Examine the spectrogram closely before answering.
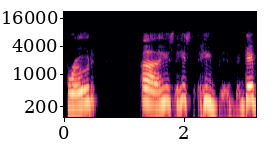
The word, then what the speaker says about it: Broad: is uh it's not it's spelled broad but i think it's pronounced brode uh he's he's he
